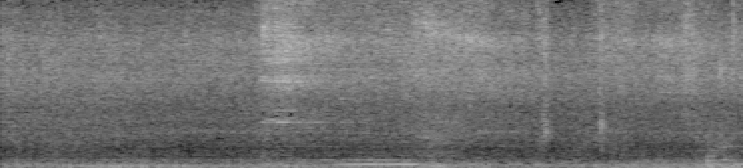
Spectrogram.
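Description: CNC hydraulic press brake running, its hydraulic pump and motor giving a steady mechanical rumble as the ram with its punches moves over the V-die. A steady whine comes in about two seconds in and again near the end.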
